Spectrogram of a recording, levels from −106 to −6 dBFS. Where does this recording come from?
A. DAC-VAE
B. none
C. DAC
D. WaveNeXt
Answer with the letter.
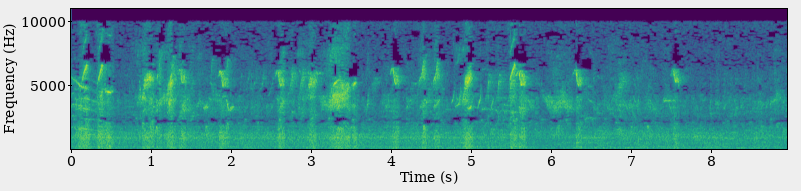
B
